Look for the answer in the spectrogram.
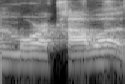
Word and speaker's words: Morikawa: And I think his name is Colin Morikawa.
